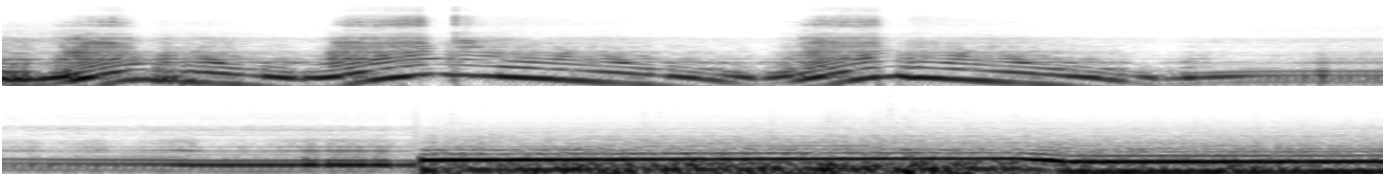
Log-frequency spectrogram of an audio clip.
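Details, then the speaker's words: Honda Accord after muffler delete: three quick throttle blips with a deep raspy boom, then a loud droning idle; loud exhaust from muffler delete. "A muffler delete, it sounds so terrible on phone, but in real life it doesn't even sound that terrible."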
